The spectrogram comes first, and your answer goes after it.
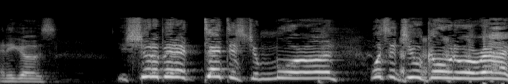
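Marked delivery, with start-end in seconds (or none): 1.2-5.1 put-on loud shout, higher and louder. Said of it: "At the top of his lungs".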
